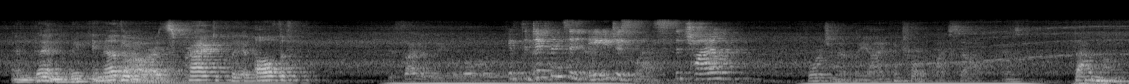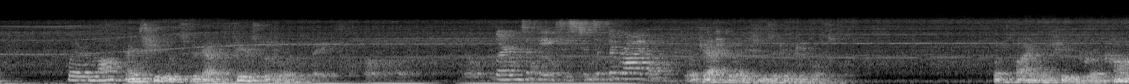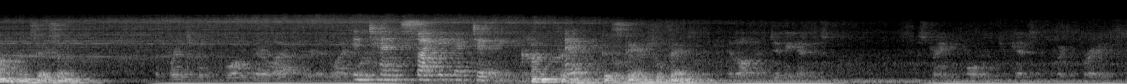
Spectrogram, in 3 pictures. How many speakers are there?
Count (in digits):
7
